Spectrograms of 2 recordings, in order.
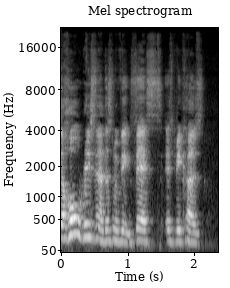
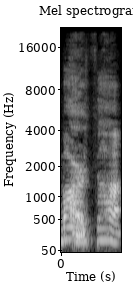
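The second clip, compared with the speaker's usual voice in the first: weak, fading heroic voice. Retelling the fight's ending, imitating Superman saying the name. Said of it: "all you hear is Superman go".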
